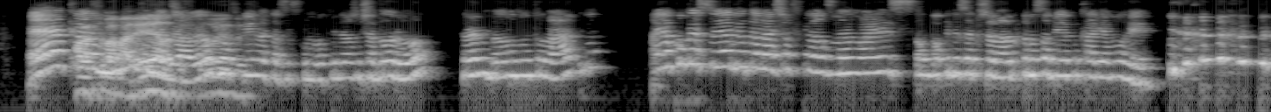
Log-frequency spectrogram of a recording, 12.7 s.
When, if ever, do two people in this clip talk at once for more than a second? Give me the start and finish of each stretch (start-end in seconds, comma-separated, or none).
0.7-2.4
